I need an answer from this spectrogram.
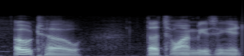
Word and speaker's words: Otto: Not Otto. It's a Japanese virus, so it's pronounced Otto.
